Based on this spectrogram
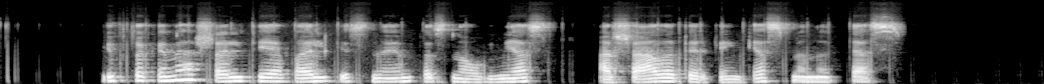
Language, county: Lithuanian, Klaipėda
